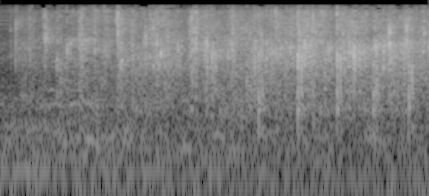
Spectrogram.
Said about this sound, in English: Well, you know, that doesn't necessarily go over real well, but I do appreciate the few that applauded that.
